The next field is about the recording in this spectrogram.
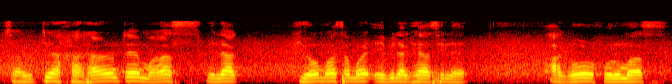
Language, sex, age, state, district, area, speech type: Assamese, male, 60+, Assam, Nagaon, rural, spontaneous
